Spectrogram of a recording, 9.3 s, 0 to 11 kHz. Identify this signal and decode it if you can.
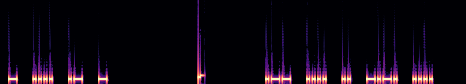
Morse code, heard as a keyed tone, about 22 wpm, spaced as for 16 wpm, 700 Hz. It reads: THAT WHICH
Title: 2x Character Spacing - Top 100 Words - 22wpm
